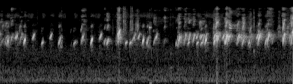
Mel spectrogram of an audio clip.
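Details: European goldfinch song used as a stimulus for singing and mating; it opens with separate spaced chirps, then breaks into a dense, rapid twittering flourish.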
